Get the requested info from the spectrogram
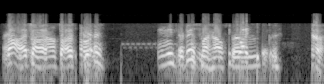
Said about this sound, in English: Oh, and ignore that. That's just my house phone if you hear that. So. Oh, okay, okay. So, I mean, if you can hear that, I'm sorry, but...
